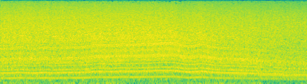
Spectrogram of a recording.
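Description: Tyres rumble over dirt.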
